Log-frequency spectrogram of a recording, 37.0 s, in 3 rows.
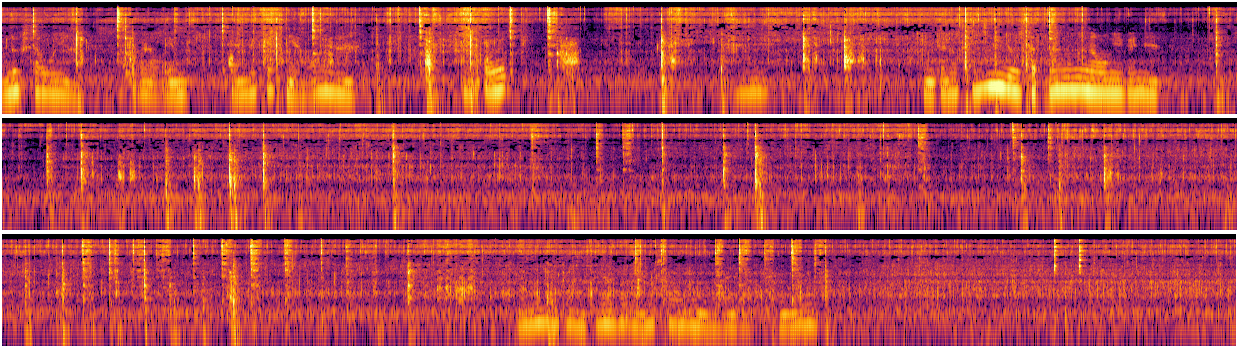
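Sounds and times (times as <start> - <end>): meat sizzling in a pan: 0.0 - 37.0
utensil tapping and scraping a pan: 0.3 - 5.8, 12.1 - 15.4, 17.5 - 20.1, 22.4 - 23.6, 24.6 - 30.4, 31.0 - 33.0.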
